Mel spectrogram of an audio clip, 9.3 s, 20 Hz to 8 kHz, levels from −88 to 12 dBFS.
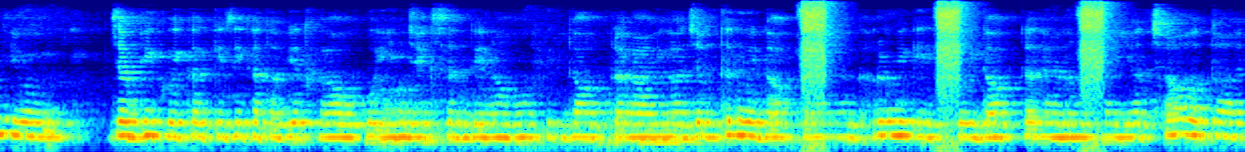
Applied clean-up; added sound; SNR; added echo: none; Hiss; 9 dB; reverberation time 0.6 s.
